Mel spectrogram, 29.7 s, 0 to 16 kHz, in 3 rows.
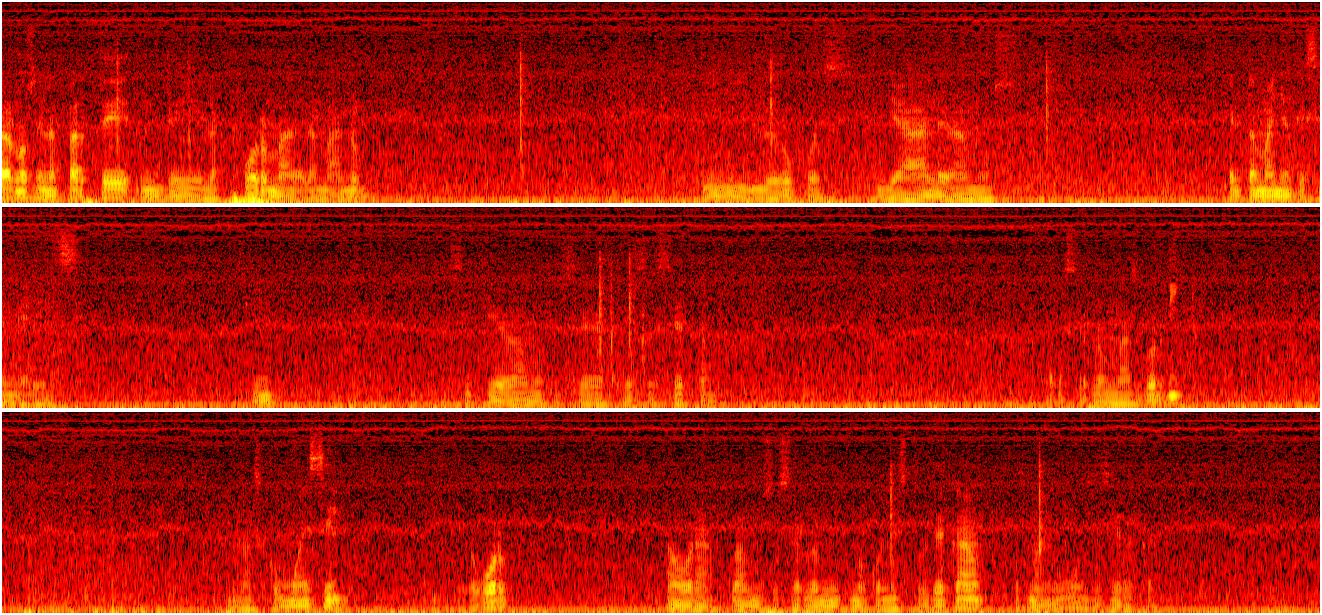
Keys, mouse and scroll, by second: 0.8-1.1 scroll up 1, 1.2-2.6 shift+drag, 2.7-3.7 drag, 4.2 shift+right click, 4.8 shift+right click, 5.4 shift+middle click, 6.3 shift+right click, 6.8 shift+right click, 7.1 shift+middle click, 8.7 shift+right click, 9.3 shift+right click, 9.7 shift+middle click, 9.7-12.3 shift+drag, 14.6 s, 14.8 z, 17.7 click, 18.8-22.3 drag, 22.4-23.5 middle drag, 24.2 middle click, 26.0 right click, 27.8 c, 28.5-29.6 drag.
